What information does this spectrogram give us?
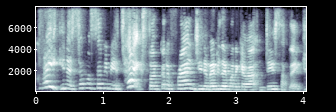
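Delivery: high eager hopeful voice, pitch way up; playing up a hopeful thought; mock excited. To herself as her phone buzzes, high mock excitement.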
